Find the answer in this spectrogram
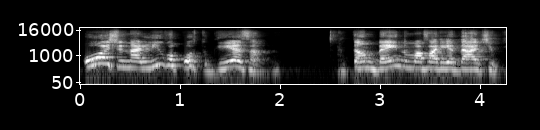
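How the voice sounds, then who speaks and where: Bright, high-voiced woman teaching a lesson. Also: animated. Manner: didactic, checks in with "né?" and "tá?"; stretches out example words slowly. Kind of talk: recorded lecture.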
